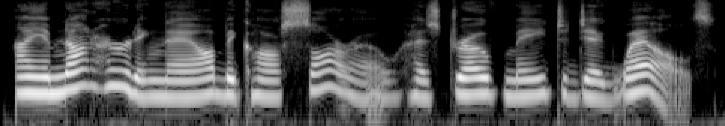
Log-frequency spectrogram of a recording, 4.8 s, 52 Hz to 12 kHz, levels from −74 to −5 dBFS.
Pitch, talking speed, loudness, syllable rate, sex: 210 Hz, 160 wpm, -18 LUFS, 4.0 syllables/s, female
